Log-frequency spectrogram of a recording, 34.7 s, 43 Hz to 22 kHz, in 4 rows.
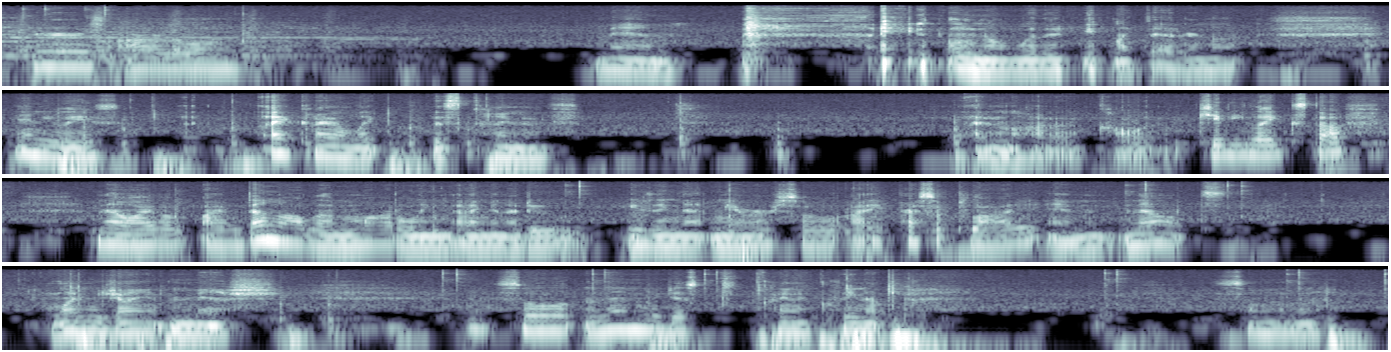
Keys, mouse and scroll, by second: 1.1 middle click, 1.8 middle click, 8.3-8.8 scroll down 1, 8.8 shift+middle click, 9.3-9.8 scroll up 2, 9.8 middle click, 10.8 shift+middle click, 12.1 scroll down 1, 12.5 middle click, 13.2-13.6 scroll up 1, 14.5 scroll up 1, 14.9-16.9 scroll down 1, 18.0 middle click, 20.6 click, 21.5 middle click, 24.6 click, 25.3 scroll down 1, 26.0 scroll down 1, 26.2 a, 26.5 a, 26.9 scroll up 2, 27.4 middle click, 28.4 click, 28.5 click, 29.3 right click, 30.0 shift+right click, 31.1 alt+m, 33.6 right click, 34.3 shift+right click.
